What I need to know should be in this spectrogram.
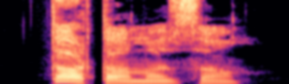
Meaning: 1. third-person singular indicative present definite of tartalmaz 2. third-person singular subjunctive present definite of tartalmaz
- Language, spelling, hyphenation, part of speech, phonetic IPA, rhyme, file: Hungarian, tartalmazza, tar‧tal‧maz‧za, verb, [ˈtɒrtɒlmɒzːɒ], -zɒ, Hu-tartalmazza.ogg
